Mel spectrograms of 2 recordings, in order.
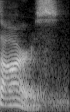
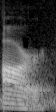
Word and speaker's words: our: Porém, no dia a dia, quase sempre você vai ouvir eles pronunciando are, com a mesma pronúncia do verbo to be, né, de you are.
